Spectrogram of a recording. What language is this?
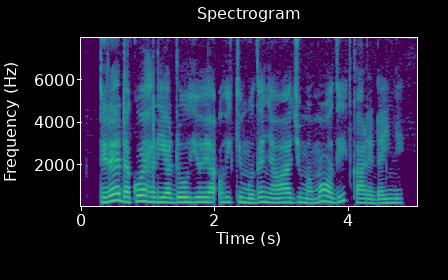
Kikuyu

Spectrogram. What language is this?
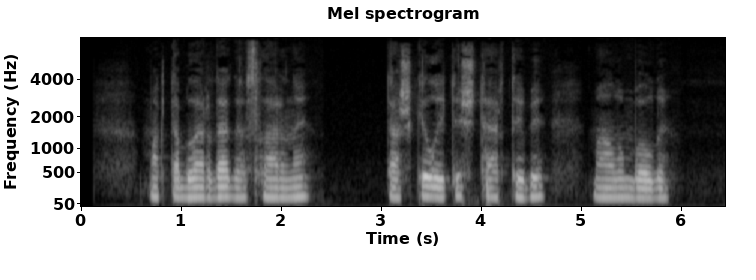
Uzbek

